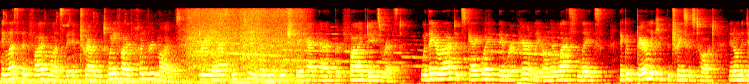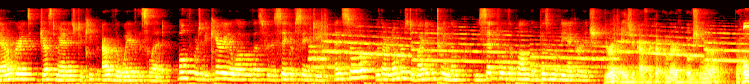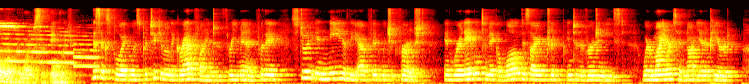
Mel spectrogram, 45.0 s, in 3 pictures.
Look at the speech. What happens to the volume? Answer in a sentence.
The loudness of the speech stays about the same.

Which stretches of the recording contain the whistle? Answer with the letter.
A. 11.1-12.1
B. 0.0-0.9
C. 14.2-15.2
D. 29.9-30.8
D.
